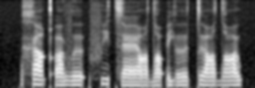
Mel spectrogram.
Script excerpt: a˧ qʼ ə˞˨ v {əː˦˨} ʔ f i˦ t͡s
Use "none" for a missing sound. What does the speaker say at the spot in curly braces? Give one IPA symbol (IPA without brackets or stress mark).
əː˦˨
